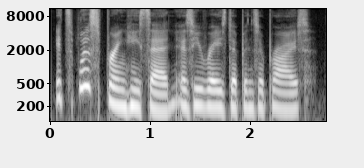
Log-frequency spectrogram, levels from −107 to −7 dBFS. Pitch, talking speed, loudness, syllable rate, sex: 195 Hz, 215 wpm, -18 LUFS, 5.9 syllables/s, female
